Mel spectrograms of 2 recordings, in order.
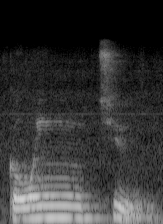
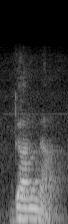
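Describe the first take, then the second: First: Both words are said fully and separately. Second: The words are blended into one short form. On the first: "So if I say going to" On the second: "I take off ing and I just leave the n, gun, and for to is reduced to a"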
